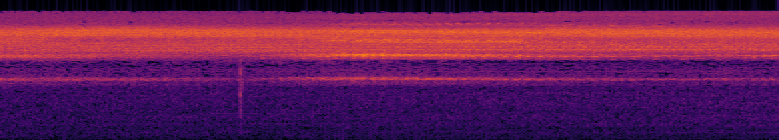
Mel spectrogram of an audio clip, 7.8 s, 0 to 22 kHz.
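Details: A loud, shrill, steady cicada buzz fills the air at Gaikotsu-yama, Japan, in August 2020; the background singing is not a Minmin cicada's, though a dead Minmin cicada is shown. Robust cicada.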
